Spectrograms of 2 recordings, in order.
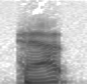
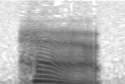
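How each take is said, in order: First: The vowel is held briefly. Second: The vowel is prolonged. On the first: "with a short vowel duration first" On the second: "and then with a longer duration"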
